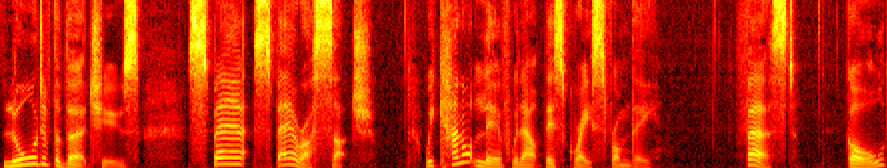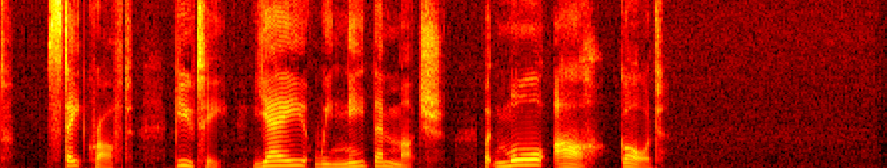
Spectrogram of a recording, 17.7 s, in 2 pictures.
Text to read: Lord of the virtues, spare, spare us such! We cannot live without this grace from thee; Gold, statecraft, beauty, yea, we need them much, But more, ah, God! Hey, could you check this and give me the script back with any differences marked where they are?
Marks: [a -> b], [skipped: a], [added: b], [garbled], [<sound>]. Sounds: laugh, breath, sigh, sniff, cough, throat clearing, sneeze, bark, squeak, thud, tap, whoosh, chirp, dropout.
Lord of the virtues, spare, spare us such! We cannot live without this grace from thee; [added: first] Gold, statecraft, beauty, yea, we need them much, But more, ah, God!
